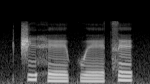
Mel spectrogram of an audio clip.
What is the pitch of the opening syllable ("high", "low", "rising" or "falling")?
high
